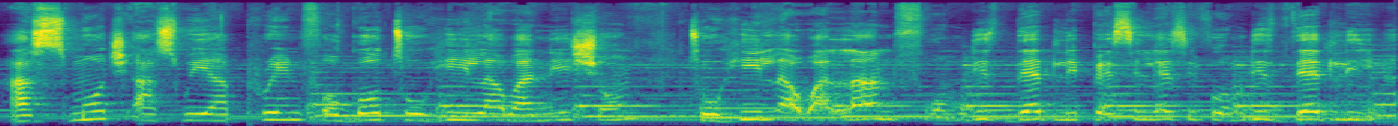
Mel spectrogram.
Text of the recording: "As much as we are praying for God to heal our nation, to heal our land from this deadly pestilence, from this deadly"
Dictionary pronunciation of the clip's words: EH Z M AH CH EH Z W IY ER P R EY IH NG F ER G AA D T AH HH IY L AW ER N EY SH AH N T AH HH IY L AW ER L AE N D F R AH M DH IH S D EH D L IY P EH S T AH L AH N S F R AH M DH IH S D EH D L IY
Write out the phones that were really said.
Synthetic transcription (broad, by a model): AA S M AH CH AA S W IY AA P R EY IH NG F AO G AA D T AH HH IY L AW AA N EY SH AH N T AH HH IY L AW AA L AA N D F R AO M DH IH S D EH D L IY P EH S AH L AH S F R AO M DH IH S D EH D L IY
